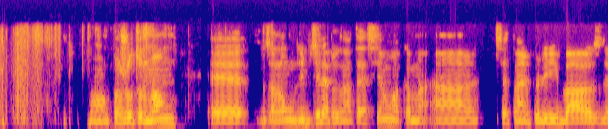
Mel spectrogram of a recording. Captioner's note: speaking in foreign language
